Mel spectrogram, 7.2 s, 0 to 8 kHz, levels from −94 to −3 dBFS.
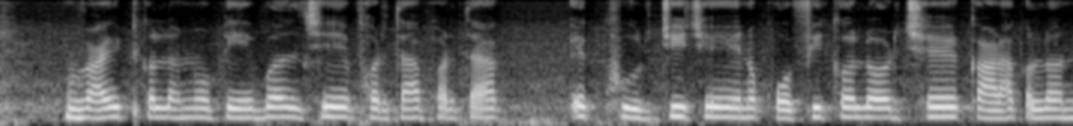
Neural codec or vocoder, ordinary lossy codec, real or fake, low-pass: none; none; real; none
